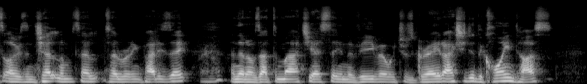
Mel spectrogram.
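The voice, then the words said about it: Raspy, hoarse voice. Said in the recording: “you can probably hear from my voice ... Raspy voices on the two of you”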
